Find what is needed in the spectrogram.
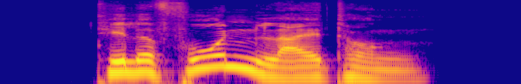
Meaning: telephone line, phone line
- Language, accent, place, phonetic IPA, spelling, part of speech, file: German, Germany, Berlin, [ˈteːləfoːnˌlaɪ̯tʊŋ], Telefonleitung, noun, De-Telefonleitung.ogg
